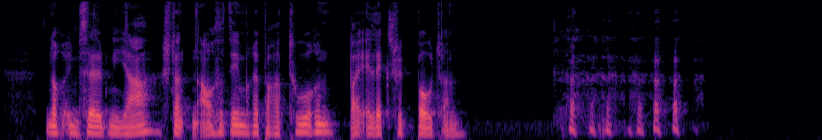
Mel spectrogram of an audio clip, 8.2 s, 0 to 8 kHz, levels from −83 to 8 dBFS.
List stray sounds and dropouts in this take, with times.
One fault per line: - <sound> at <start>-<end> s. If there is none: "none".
- laugh at 5.5-7.1 s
